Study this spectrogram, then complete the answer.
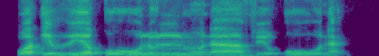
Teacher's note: காஃப் இஸ்திஅலாவுடைய எழுத்து, முஃபஹ்ஹமா தம்மா பெற்று வருகிறது. எனவே வல்லினமாக ஓதுவோம்.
